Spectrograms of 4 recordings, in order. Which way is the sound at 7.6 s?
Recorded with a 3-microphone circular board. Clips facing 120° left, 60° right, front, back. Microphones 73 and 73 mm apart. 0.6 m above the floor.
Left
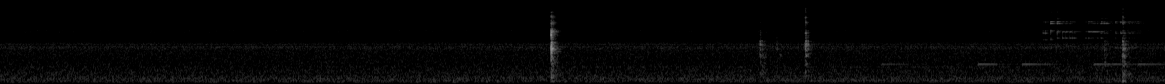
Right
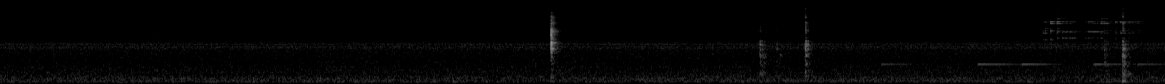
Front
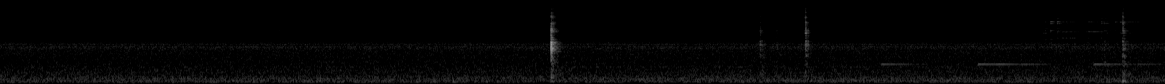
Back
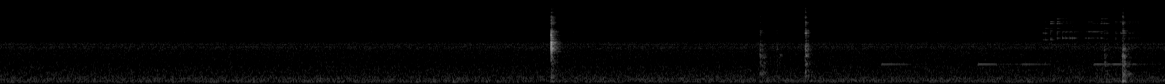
140° right.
